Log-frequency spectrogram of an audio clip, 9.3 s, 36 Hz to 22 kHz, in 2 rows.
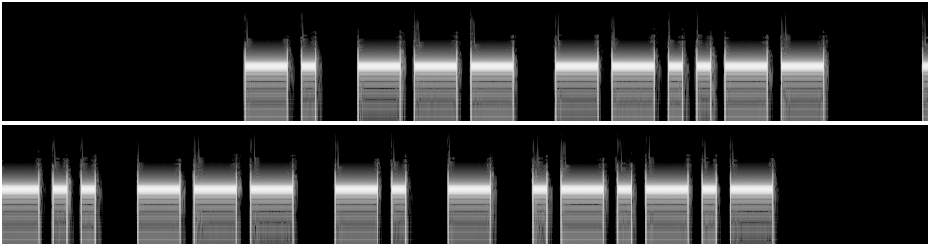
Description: Morse code, heard as a keyed tone, about 17 wpm, 700 Hz. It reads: NO, DONT.
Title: Sentences from Top 300 Words 17wpm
